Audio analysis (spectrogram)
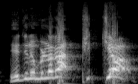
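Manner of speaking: commanding. Acted. The Lord orders Peter aside, shouting a command. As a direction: shout them out of the way. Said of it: "그런 거야, 주님이".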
